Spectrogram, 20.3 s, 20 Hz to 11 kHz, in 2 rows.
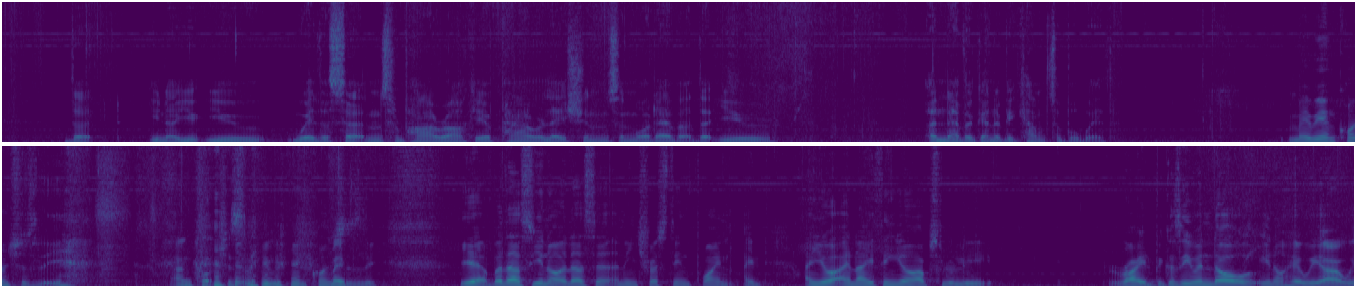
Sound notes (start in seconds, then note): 11.5 laughs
